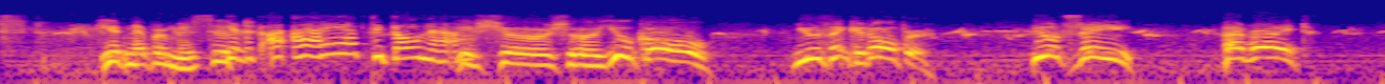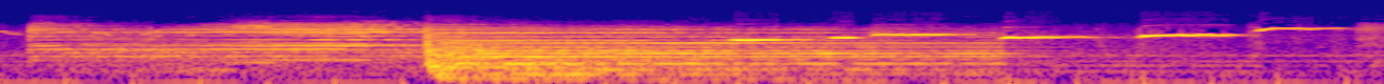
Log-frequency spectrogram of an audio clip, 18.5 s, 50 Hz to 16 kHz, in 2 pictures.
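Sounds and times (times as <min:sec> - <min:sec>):
speech: 0:00.7 - 0:06.3, 0:06.9 - 0:08.8
steady humming tone: 0:03.8 - 0:18.4
person whistling a tune: 0:14.0 - 0:18.3.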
